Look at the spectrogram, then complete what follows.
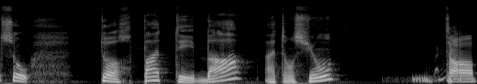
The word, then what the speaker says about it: tors: So, tors pas tes bas. Attention. Tors pas tes bas. So the tors, one more time, it's like tors. So the O is slightly different.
